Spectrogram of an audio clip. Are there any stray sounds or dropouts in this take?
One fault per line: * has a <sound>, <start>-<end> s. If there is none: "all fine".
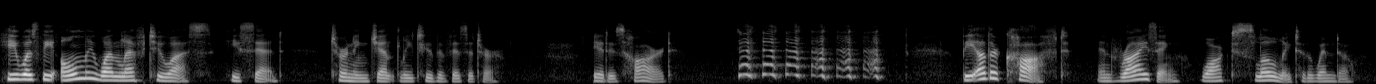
* has a laugh, 7.4-8.9 s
